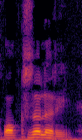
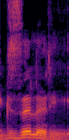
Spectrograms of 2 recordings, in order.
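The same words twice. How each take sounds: First: The first vowel sounds like 'August'. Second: The first vowel does not sound like 'August'. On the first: The speaker calls it right. "The correct pronunciation of this word is auxiliary, like August" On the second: The speaker calls it wrong. "Some students mispronounce this word. They say auxiliary"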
